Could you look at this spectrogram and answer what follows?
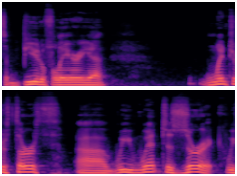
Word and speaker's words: Winterthur: I think it's the pronunciation. Yeah, Winterthur, just outside of Zurich in Switzerland.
